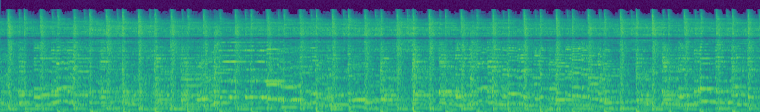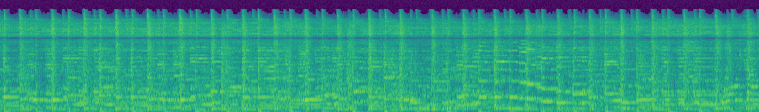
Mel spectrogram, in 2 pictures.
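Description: Live blues band playing an instrumental passage: hollow-body electric guitar over bass and drum kit, a steady driving beat with no singing.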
